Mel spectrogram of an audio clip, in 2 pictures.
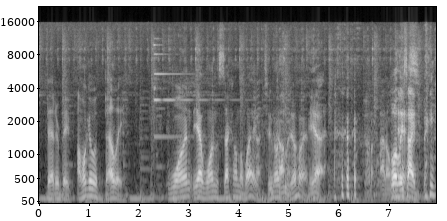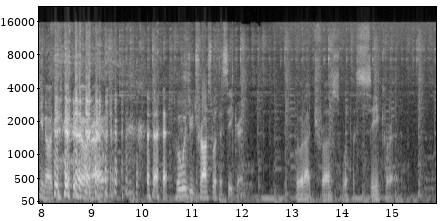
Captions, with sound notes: - Better baby, I'm gonna go with Belli. (bell dinging) One, you got one, the second on the way. - Got two coming. - You know what you're doing. - Yeah. (man laughing) - Well, at least I think you know what you're doing, right? (men laughing) - Who would you trust with a secret? - Who would I trust with a secret?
